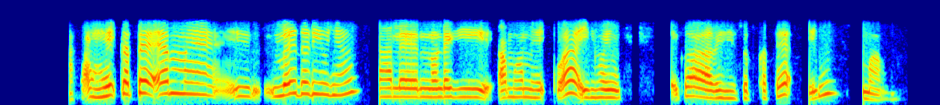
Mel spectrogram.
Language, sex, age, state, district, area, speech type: Santali, female, 18-30, West Bengal, Uttar Dinajpur, rural, conversation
